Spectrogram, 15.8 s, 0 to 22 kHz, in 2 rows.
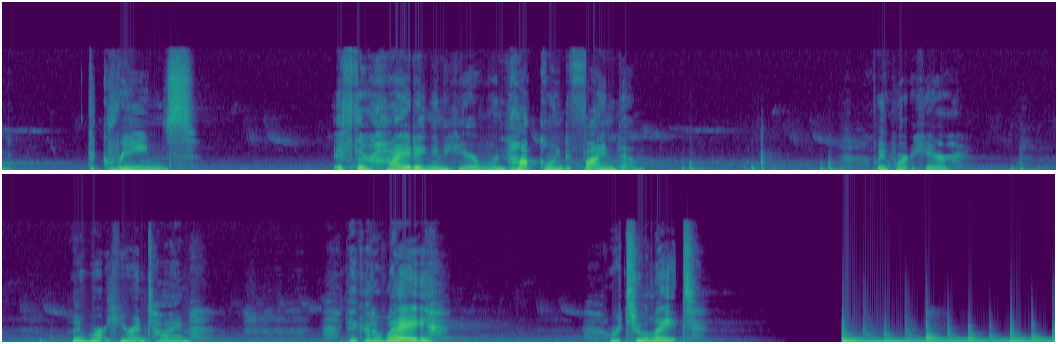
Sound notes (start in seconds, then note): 5.0 footsteps; 14.2 theme music plays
